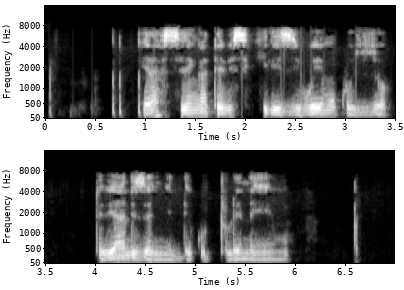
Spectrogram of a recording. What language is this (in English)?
Ganda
